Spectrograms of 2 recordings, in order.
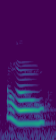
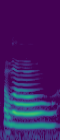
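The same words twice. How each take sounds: First: High sing-song hello. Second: Said in the usual way. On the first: Shown as a demonstration. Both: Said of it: "So to sign hello".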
